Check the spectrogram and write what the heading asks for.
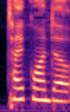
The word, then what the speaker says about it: taekwondo: Taekwondo. Am I pronouncing it correctly?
